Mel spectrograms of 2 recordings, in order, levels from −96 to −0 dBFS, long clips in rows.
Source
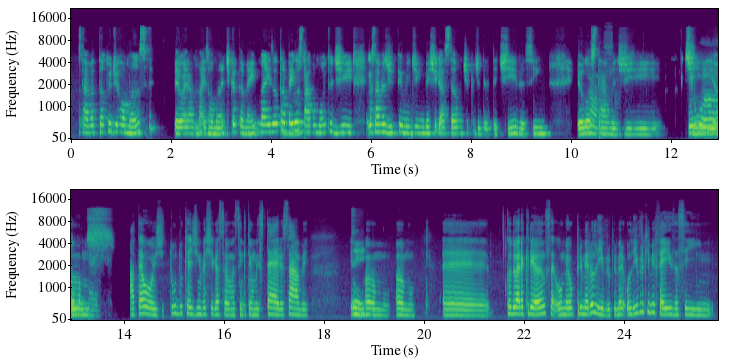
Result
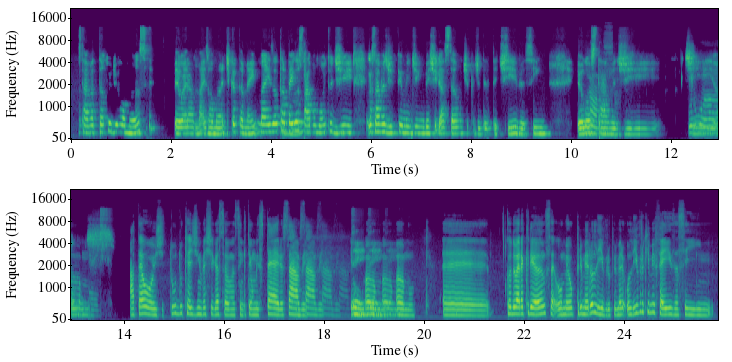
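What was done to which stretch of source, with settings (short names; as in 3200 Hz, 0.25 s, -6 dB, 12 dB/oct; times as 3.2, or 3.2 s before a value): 0.71–1.3 spectral contrast raised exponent 2
11.38–13.53 ladder low-pass 5800 Hz, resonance 45%
17.12–19.58 feedback echo 0.333 s, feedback 22%, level -6.5 dB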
